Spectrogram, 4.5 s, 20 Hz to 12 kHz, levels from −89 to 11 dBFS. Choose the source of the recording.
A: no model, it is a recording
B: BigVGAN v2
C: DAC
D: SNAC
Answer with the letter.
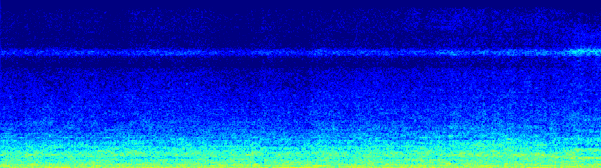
D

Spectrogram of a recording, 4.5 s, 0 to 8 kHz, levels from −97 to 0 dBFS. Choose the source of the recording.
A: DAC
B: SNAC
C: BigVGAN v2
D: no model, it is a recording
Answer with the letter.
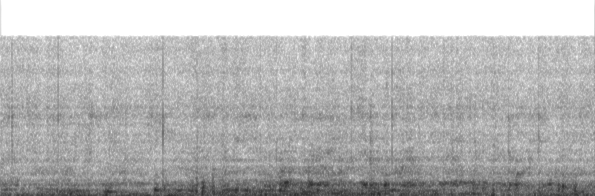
B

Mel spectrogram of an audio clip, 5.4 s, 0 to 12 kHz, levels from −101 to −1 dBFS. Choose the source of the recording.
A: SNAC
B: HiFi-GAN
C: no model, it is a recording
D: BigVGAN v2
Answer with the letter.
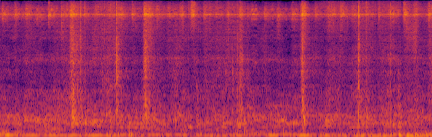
A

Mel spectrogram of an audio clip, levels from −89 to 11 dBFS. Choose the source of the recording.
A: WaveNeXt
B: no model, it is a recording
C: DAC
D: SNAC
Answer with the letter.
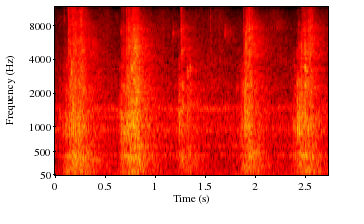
B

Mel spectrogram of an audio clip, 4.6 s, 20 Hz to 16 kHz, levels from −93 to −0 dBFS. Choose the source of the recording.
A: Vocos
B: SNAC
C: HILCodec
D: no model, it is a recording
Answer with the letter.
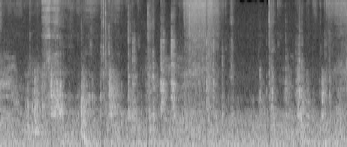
D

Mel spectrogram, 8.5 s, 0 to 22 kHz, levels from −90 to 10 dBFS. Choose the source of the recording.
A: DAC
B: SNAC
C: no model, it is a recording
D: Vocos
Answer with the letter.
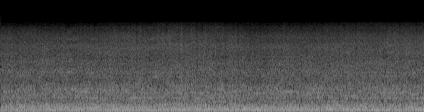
B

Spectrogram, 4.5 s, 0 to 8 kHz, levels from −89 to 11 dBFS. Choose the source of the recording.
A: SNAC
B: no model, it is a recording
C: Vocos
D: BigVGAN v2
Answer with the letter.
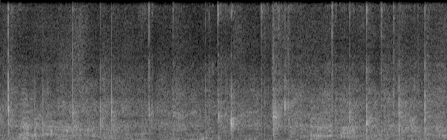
A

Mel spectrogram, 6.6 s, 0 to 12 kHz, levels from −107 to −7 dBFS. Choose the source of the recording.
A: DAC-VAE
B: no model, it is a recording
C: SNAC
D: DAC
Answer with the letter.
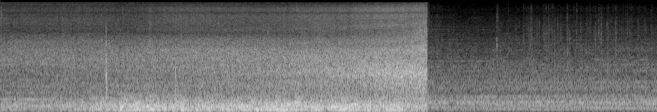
B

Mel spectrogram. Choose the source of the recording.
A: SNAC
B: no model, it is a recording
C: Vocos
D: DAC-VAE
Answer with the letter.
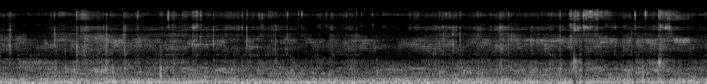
A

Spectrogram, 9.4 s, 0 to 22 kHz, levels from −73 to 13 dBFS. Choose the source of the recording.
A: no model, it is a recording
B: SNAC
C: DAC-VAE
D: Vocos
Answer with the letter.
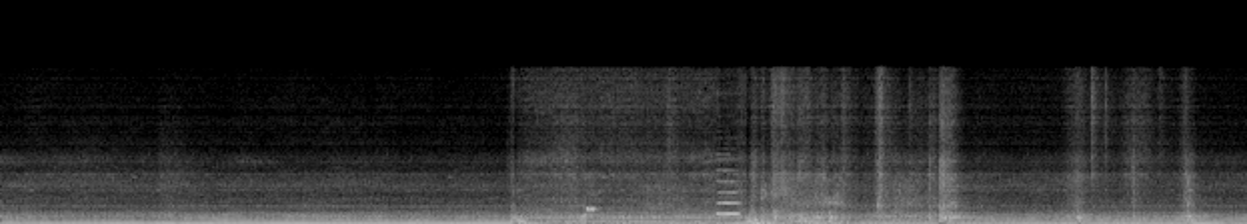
B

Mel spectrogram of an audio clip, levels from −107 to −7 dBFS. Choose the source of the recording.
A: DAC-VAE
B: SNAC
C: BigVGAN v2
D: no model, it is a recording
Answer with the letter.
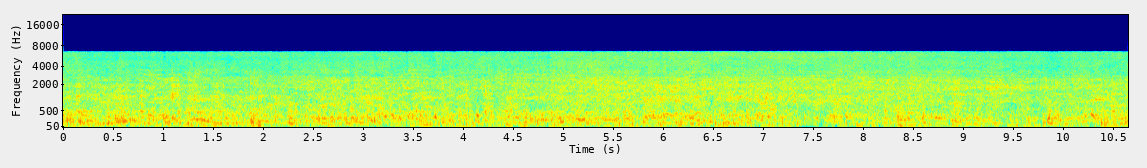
B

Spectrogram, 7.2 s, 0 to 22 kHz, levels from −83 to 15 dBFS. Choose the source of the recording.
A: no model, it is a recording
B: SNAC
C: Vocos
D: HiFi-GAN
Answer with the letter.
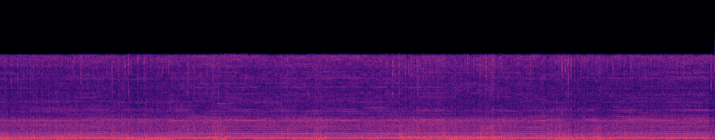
A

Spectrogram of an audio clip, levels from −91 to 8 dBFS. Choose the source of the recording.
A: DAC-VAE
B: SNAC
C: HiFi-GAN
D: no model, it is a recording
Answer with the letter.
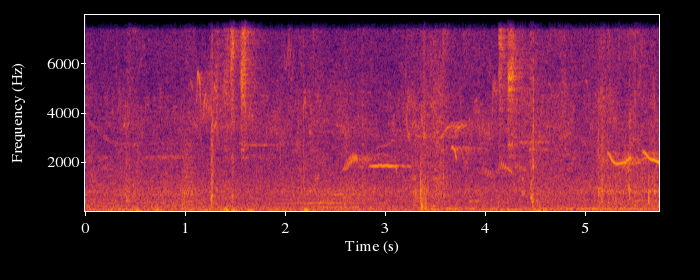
D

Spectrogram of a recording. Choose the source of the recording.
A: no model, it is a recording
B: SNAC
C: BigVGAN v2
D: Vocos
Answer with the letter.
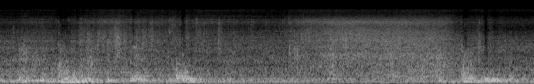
A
